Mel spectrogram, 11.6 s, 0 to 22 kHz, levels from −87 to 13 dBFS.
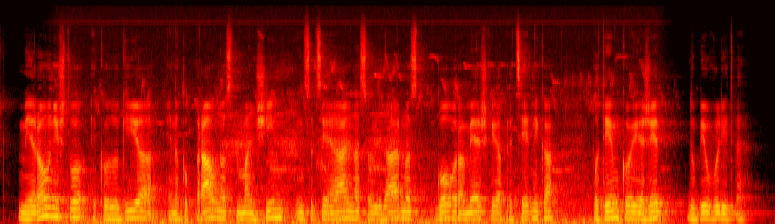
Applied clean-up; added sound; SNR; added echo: none; Bird; 11 dB; none.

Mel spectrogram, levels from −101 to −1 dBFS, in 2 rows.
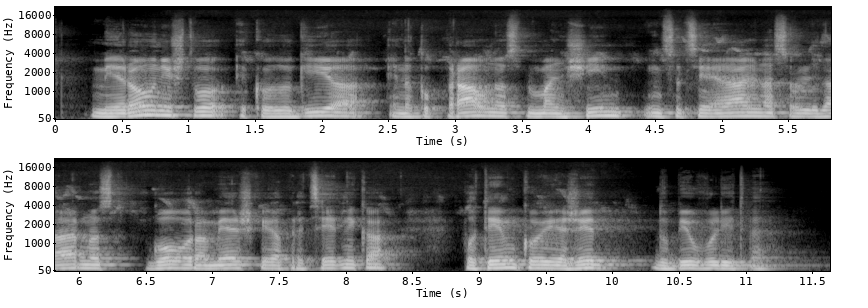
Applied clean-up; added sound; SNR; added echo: neural mask model Resemble Enhance denoiser.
